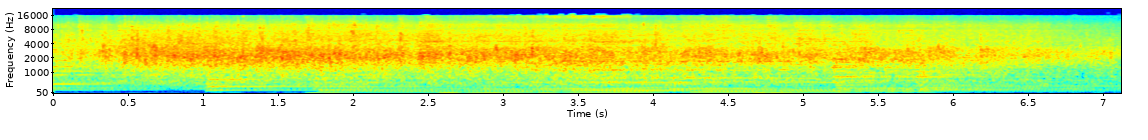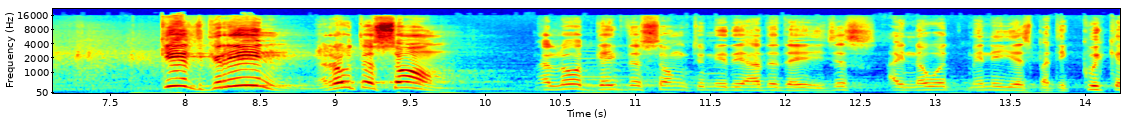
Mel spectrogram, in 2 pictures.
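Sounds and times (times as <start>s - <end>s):
crowd clapping: 0.0s - 8.7s
keyboard or organ chords: 0.0s - 13.2s
speech: 1.0s - 1.3s, 7.8s - 9.8s, 10.4s - 14.2s.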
